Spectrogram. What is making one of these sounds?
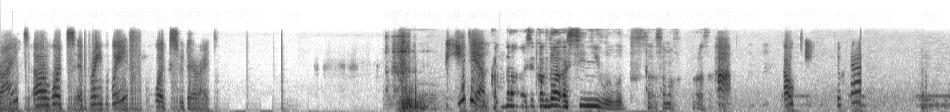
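A young woman talks with animation through a headset microphone on an online call.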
